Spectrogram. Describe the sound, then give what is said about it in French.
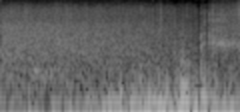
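Strong wind buffets the microphone outdoors under a grey sky in a continuous low rumble, loud and steady with gusty surges, and no voices are heard. “Ouais le vent il est un peu fort.”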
